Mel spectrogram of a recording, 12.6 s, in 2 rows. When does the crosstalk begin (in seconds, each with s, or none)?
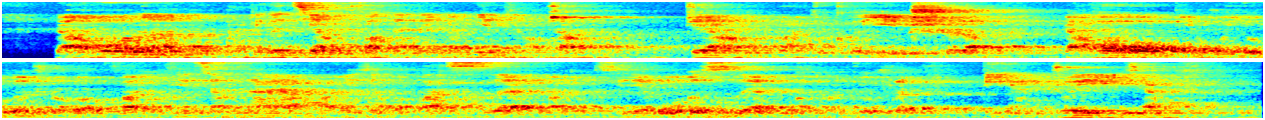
none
